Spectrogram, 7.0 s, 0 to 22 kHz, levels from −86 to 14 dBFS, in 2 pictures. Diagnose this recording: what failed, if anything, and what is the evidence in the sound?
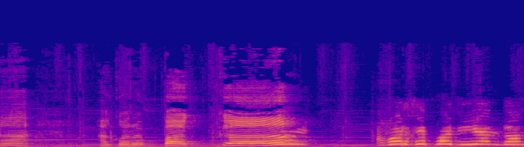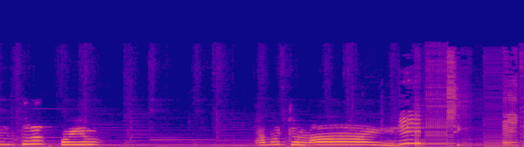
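From 6.26 s to 6.98 s the sound turns into a rigid, metallic buzz with a fixed pitch of 66.8 Hz. This is robotic sound from repeated short buffers, and it points to the driver or buffer stage. The likely cause is fresh audio arriving too seldom, so the playback path loops its last fragment of about 15 ms while real material is skipped. Most of that stretch is repeated content. A spectrogram would show evenly spaced horizontal harmonic lines 66.8 Hz apart. The waveform would show near-identical cycles about 15 ms long.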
